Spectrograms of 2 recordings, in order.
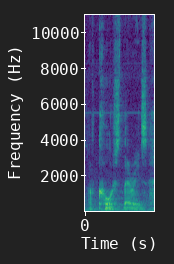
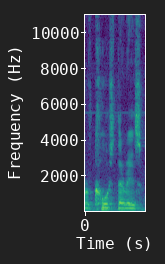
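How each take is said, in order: First: "Of course there is" dropped much lower and much softer, flat and weary; deadpan mutter. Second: "Of course there is" with a lightly lowered, wry tone; dry sarcasm. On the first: Host to viewers, repeating it as a much lower, softer deadpan mutter. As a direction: mutter it under your breath, utterly unsurprised. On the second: Host to viewers about the topless leader photo, dryly wry. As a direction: say it with a knowing sigh. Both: Acted. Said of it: "of course there's a picture of him topless".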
